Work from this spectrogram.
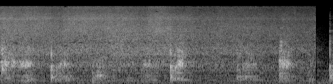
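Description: Chicken masala frying in a pan with tomato puree just stirred in, giving a steady sizzle with periodic scraping stir strokes about every second, close and fairly loud, no talking.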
